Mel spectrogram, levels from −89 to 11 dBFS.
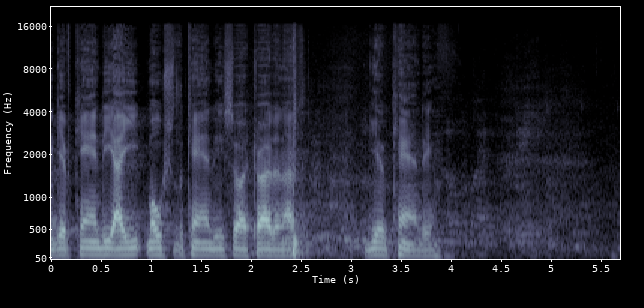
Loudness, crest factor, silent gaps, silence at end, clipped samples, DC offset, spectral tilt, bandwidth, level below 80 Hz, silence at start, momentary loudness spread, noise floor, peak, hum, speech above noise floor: -26 LUFS; 22 dB; none; 0.9 s; under 0.1%; under 0.1%; -6 dB/octave; 17 kHz; -56 dBFS; 0 s; 18 LU; -55 dBFS; -6 dBFS; none; 30 dB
